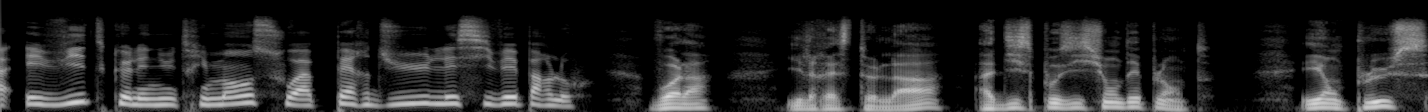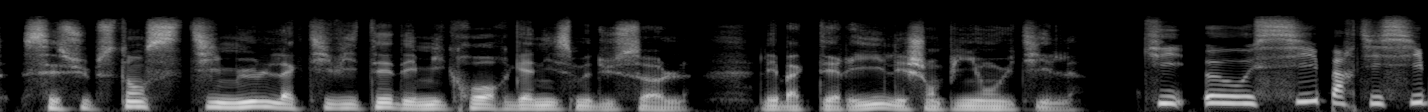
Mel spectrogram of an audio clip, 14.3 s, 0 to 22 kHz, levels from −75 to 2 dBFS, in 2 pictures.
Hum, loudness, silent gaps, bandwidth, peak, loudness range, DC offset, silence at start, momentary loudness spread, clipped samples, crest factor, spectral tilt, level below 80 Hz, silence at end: none; -21 LUFS; none; 13 kHz; -4 dBFS; 3 LU; under 0.1%; 0 s; 9 LU; under 0.1%; 16 dB; -5 dB/octave; -36 dBFS; 0 s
